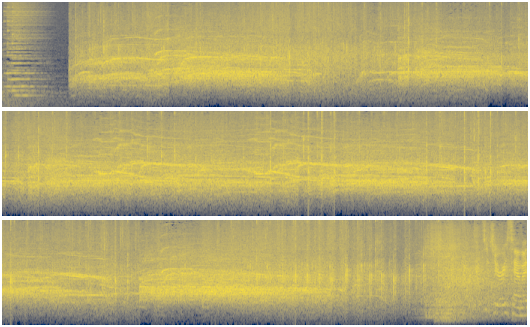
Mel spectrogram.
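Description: A large audience applauding while a live band plays. Both start about a second in.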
